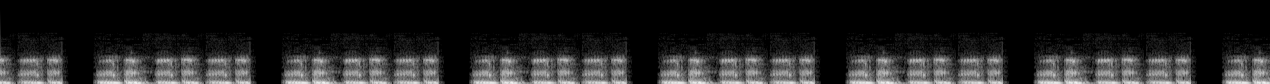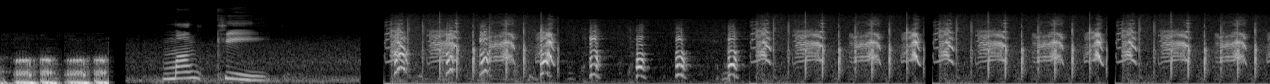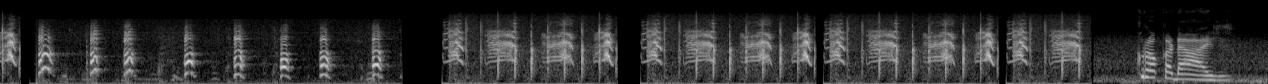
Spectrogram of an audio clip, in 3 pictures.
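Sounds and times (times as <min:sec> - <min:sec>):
monkeys chattering: 0:16.6 - 0:18.3, 0:29.8 - 0:36.3.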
